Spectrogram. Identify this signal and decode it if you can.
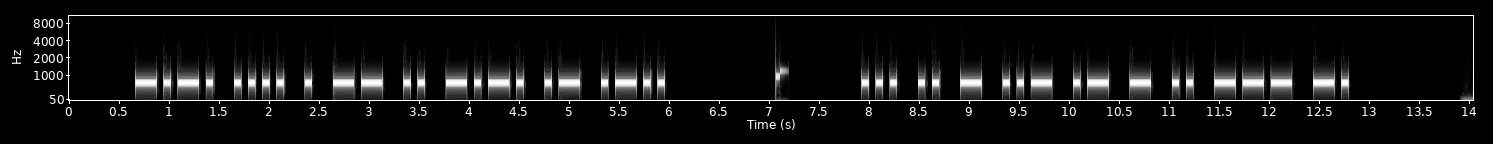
Morse code, heard as a keyed tone, about 17 wpm, 700 Hz. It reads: CHEMICAL SITUATION
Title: Sentences from Top 1200 Words - New Word Drill - 17wpm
